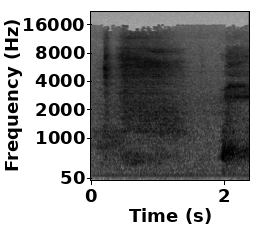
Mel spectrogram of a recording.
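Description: A man breathing out hard through his nose: a short puff, then a breathy exhale lasting about a second, in reaction to a bold prediction.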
